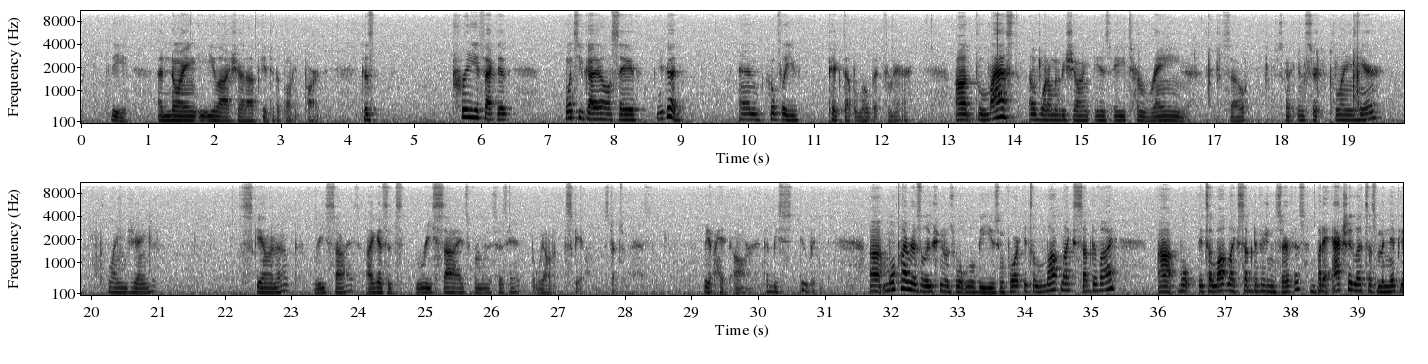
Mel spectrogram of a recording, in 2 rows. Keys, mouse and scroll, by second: 1.5 click, 2.6 middle click, 7.5-9.2 middle drag, 9.6-10.6 middle drag, 11.3 click, 12.8 x, 14.5-16.4 middle drag, 15.5 space, 18.4 middle click, 19.3 s, 20.7-23.8 drag, 21.3 s, 24.6-27.5 drag, 31.6-33.5 middle drag, 36.7-39.6 drag.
